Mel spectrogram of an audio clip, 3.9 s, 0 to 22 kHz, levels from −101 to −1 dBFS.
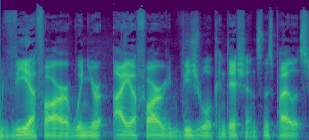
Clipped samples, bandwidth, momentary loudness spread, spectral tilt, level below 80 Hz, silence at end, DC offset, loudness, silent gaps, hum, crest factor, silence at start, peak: under 0.1%; 17.5 kHz; 7 LU; -5 dB/octave; -44 dBFS; 0 s; under 0.1%; -25 LUFS; none; none; 20 dB; 0 s; -4 dBFS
